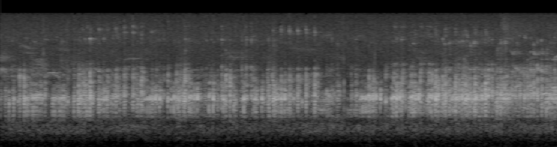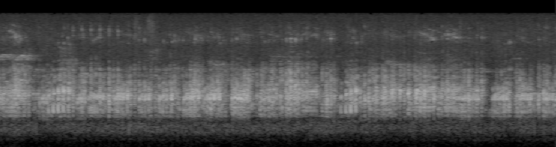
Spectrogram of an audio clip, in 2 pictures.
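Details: Forest green tree frogs of the northern-limit population at Shiriya, Aomori, Japan, calling together. A steady, loud wall of grating, ratchet-like pulsing from many overlapping frogs continues without pause.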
